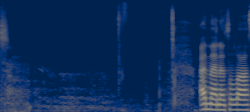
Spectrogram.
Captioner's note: audience laughs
